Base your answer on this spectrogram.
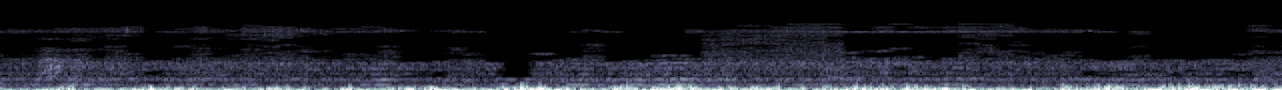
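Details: Bees in a loud, busy low buzz that pulses and swells irregularly, a rich droning hum filling the whole stretch.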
